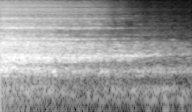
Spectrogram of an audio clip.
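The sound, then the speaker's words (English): A long, deep exhale of breath during a guided breathing exercise, airy and breathy, starting strong and slowly fading out over about two seconds, with no talking. “Thank you for sacred breath, for breathing. Inhale, inhale, inhale. Exhale”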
